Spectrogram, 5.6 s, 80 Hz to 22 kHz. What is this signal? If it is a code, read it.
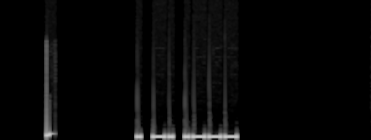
Morse code, heard as a keyed tone, about 20 wpm, 700 Hz. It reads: ENJ
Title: Build A Word - 3 Letters At A Time - 9-Letter Words - 20wpm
